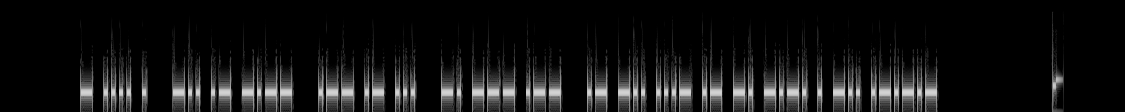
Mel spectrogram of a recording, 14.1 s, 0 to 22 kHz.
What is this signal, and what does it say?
Morse code, heard as a keyed tone, about 25 wpm, 700 Hz. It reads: THE DAY WAS NOW ADVANCED.
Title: Sentences from Top 1200 Words 25wpm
